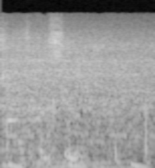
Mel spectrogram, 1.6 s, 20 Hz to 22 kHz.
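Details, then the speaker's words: Perkins generator diesel injector nozzle on a pressure tester set around 120 kg/cm²: a short, uneven, sputtering swish instead of a crisp burst. The tip is brownish and dirty, so the nozzle is judged worn; it should be cleaned or replaced. "so this nozzle tips is worn out because it's not clean it's not clean at all"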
